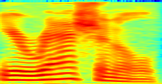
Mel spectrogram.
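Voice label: "irrational", US English pronunciation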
